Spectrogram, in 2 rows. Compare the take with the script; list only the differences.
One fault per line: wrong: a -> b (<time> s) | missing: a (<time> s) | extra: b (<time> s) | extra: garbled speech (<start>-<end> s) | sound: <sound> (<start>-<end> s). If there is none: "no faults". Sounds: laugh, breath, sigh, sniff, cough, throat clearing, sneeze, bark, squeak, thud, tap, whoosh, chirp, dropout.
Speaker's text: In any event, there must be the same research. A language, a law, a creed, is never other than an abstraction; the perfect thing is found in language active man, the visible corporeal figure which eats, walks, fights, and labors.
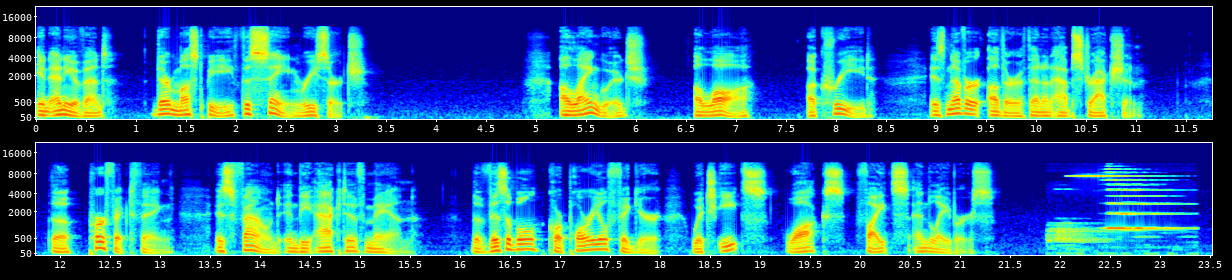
wrong: language -> the (14.4 s)
sound: squeak (21.9-23.4 s)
